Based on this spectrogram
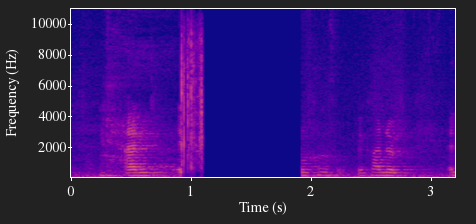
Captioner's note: camera clicks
